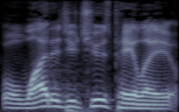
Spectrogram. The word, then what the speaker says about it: Pelé: If in the Brazilian Portuguese they would say Pelé, then I would like to say it properly.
